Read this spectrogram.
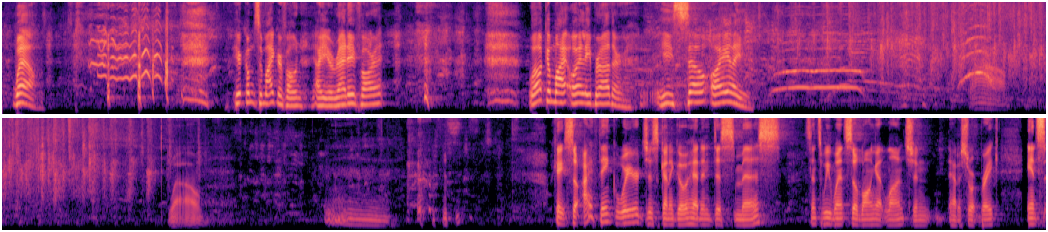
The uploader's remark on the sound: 2019 Presence Conference Session 3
